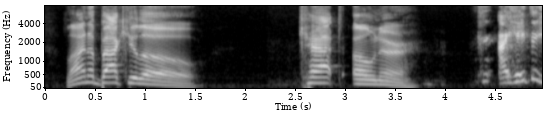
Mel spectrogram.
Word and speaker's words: Lynna Baculo: But in your case, it would be like, Lynna Baculo, cat owner. I hate that you mispronounced my name. Lynna Baculo. Well, didn't we go over that? That's what my car calls you, Lynna Baculo.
